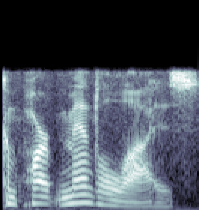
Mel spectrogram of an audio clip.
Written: compartmentalize

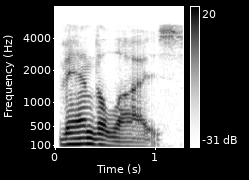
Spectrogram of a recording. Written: vandalize

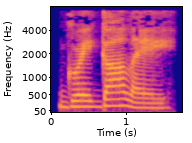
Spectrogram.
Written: gregale

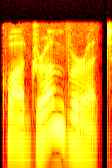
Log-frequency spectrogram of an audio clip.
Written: quadrumvirate

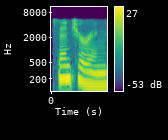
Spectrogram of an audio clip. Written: censuring

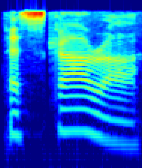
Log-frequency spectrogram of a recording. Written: Pescara

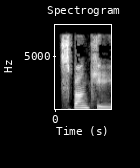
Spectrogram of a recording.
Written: spunkie

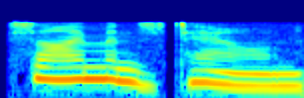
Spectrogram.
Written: Simonstown

